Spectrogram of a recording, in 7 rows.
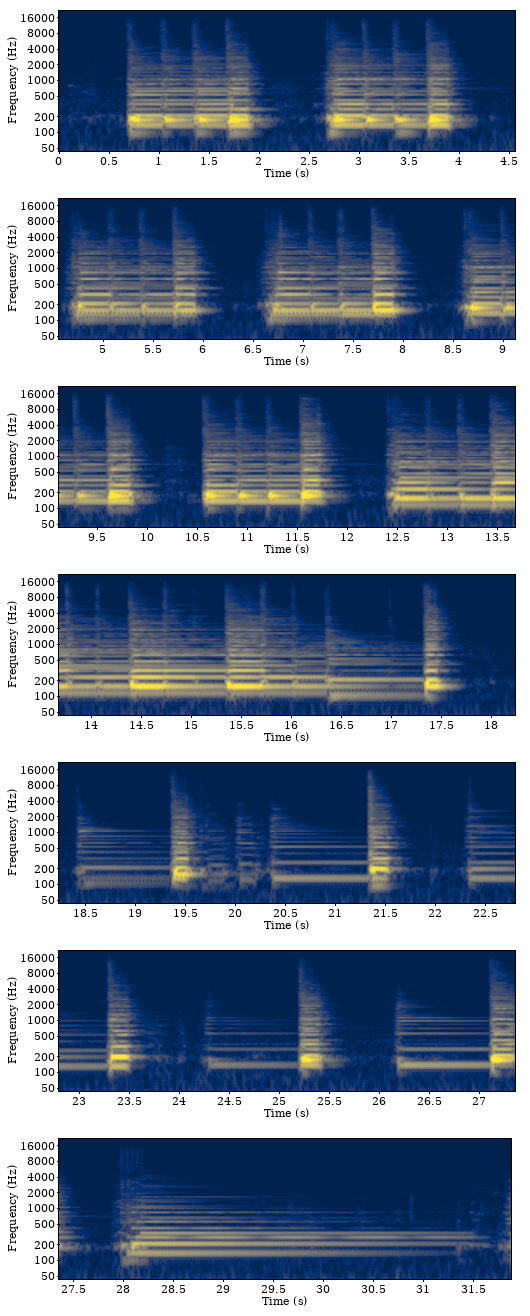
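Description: Takamine EG355SC acoustic guitar with a capo on the first fret, strummed slowly through the bridge chords C, G, C, D, then G, B minor, C, C minor. In the first part each chord gets a short strumming pattern, followed by a brief silence. Later the chords are struck singly every couple of seconds and left to ring, the last one held.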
